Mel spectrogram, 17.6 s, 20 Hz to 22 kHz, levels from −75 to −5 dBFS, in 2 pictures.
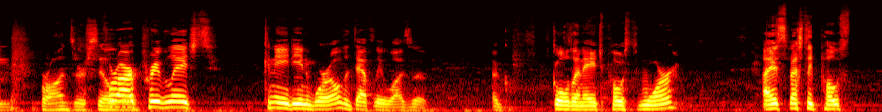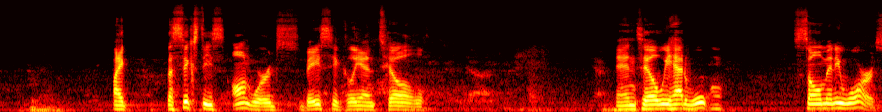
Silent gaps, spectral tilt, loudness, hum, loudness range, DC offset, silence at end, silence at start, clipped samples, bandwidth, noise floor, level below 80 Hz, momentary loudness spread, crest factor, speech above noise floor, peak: none; -6 dB/octave; -17 LUFS; none; 6 LU; under 0.1%; 0 s; 0 s; under 0.1%; 16 kHz; -51 dBFS; -50 dBFS; 20 LU; 18 dB; 35 dB; 0 dBFS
